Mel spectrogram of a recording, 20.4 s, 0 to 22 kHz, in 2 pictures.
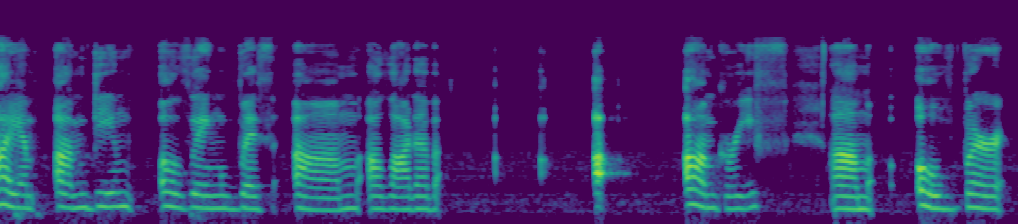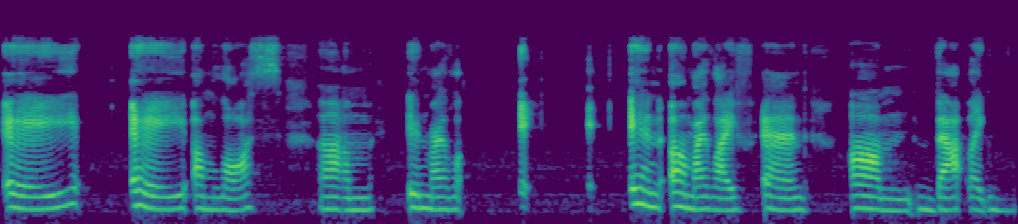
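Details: Adult woman with a stutter since age 4, a fluency disorder, with pauses and word repetition; stuttering.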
